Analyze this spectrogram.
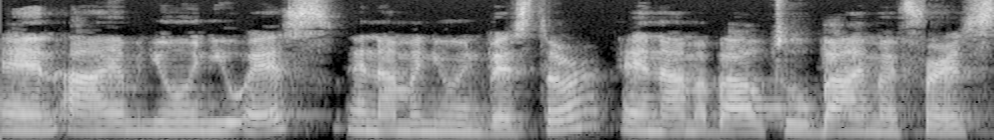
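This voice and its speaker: A woman with a non-native accent speaks at a moderate pace and medium pitch, with hardly any pauses, very even loudness, and ordinary pitch variation. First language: not English. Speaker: audience member, new investor. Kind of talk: audience question. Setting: speaking at audience microphone.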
